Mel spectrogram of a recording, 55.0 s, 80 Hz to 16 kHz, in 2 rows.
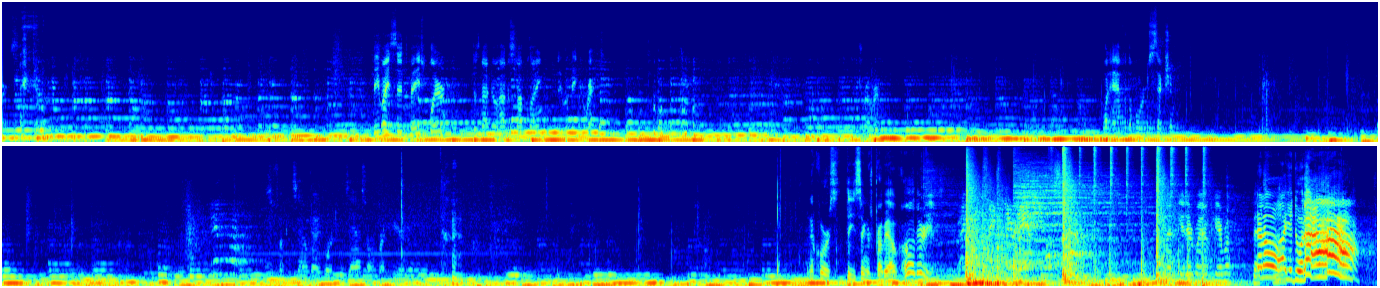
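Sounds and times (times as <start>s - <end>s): electric bass low notes: 0.0s - 53.0s
band playing live: 45.6s - 53.5s
drum kit quick hits: 46.8s - 52.3s.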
